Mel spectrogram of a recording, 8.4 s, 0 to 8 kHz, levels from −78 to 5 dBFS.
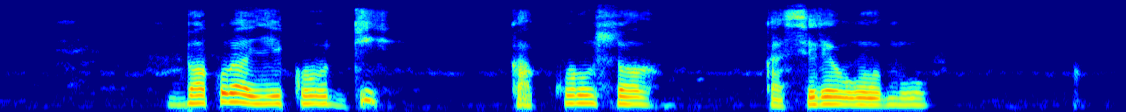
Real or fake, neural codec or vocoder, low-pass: fake; codec, 16 kHz, 2 kbps, FreqCodec, larger model; 7.2 kHz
